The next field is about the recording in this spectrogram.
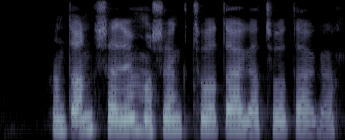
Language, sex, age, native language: Icelandic, male, 12, Icelandic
